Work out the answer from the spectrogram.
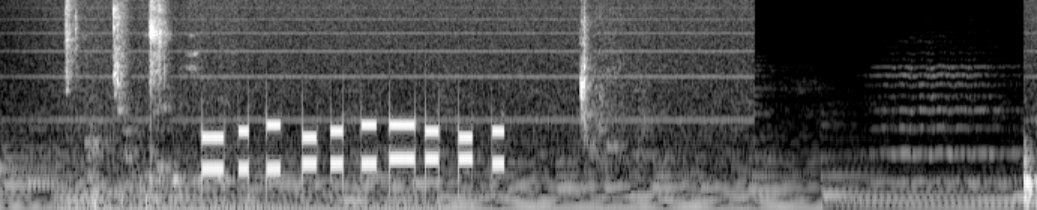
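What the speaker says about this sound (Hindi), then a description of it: "रुकिए, मैं अभी आवी को फोन लगाती हूँ।" A landline telephone number is dialed at home: a run of about ten crisp, evenly spaced keypad tones, close and clear over a low hum, with brief handling noises before and after.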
